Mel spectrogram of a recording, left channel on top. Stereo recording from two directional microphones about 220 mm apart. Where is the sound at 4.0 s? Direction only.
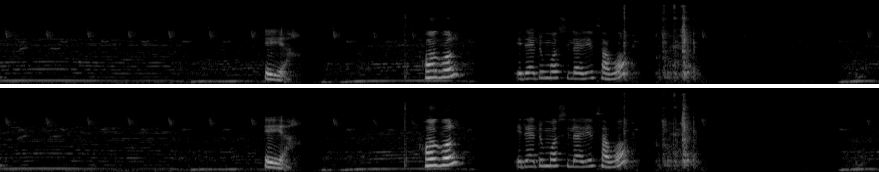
35° right (ahead or behind).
